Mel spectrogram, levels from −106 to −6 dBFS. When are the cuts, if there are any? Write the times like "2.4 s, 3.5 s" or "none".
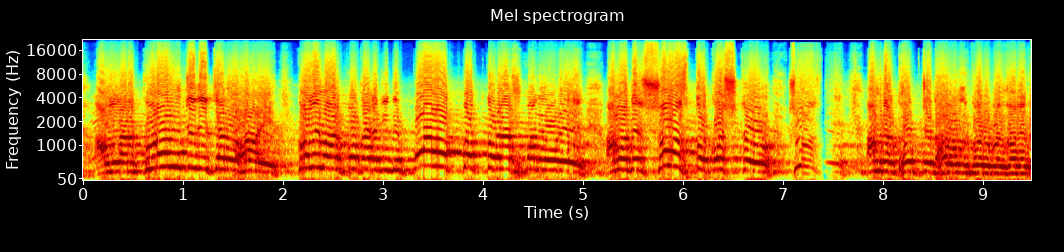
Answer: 7.5 s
